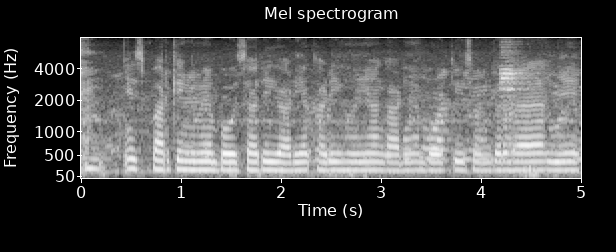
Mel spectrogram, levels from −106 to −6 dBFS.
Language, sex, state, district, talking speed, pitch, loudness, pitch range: Hindi, male, Punjab, Fazilka, 165 wpm, 180 Hz, -15 LUFS, 175-185 Hz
